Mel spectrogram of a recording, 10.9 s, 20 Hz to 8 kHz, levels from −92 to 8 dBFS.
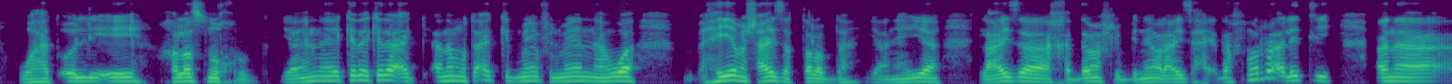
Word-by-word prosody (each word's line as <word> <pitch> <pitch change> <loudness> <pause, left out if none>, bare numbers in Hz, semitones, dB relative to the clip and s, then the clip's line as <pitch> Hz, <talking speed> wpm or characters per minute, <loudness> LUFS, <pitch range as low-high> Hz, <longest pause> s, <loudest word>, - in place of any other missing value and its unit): وهتقول 115 +4 0
لي 135 +1 +1
إيه، 135 0 +1
خلاص 135 +1 +2
نخرج، 100 -7 -2 0.2
يعني 115 +3 -2
أنا 155 +3 0
كده 170 +2 +1
كده 175 +1 +3
أت 125 -3 -6
أنا 150 +2 +1
متأكد 150 -2 -3
مِيَّة 150 +2 0
في 140 - -13
المِيَّة 140 +4 0
إن 145 -2 -1
هو 145 +3 +4 0.5
هي 150 +11 +5
مش 140 -5 0
عايزة 135 -1 +3
الطلب 120 -2 -1
ده، 105 0 -10
يعني 105 -2 -8
هي 125 +2 +2 0.3
لا 105 -1 0
عايزة 130 -1 +4
خدّامة 110 +4 -1
فلبينية 110 0 -5
ولا 120 -2 +1
عايزة 115 0 -2
حاجة، - - -8
ده 125 - -5
في 120 - -11
مرة 210 +6 +1
قالت 155 +1 -1
لي: 145 -3 -3 0.3
"أنا 135 0 +3
135 Hz, 205 wpm, -24 LUFS, 115-150 Hz, 0.5 s, هي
